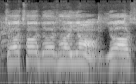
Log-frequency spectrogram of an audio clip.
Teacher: ये सब वर्ण का उच्चारण तालू से होता है ना की मुंह से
